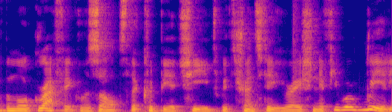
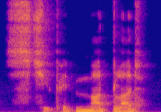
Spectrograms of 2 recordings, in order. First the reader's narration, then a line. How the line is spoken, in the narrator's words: Several rows down, she heard Malfoy mutter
